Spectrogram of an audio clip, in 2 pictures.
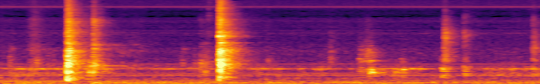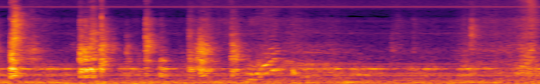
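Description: Handling noise from a dome tent and camping gear: two sharp knocks about a second and a half apart, then scattered lighter clicks and short rustles, over a faint steady hum.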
